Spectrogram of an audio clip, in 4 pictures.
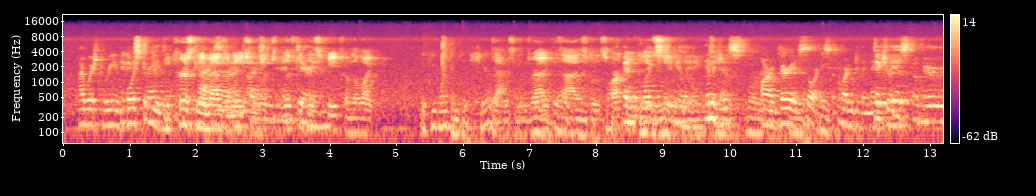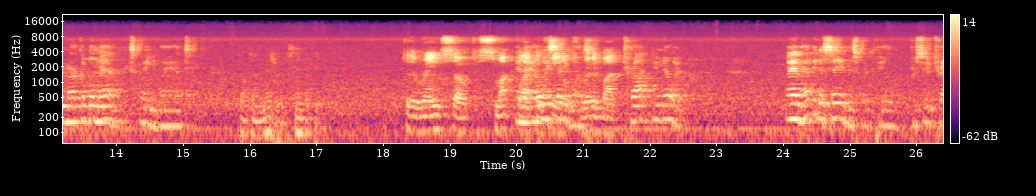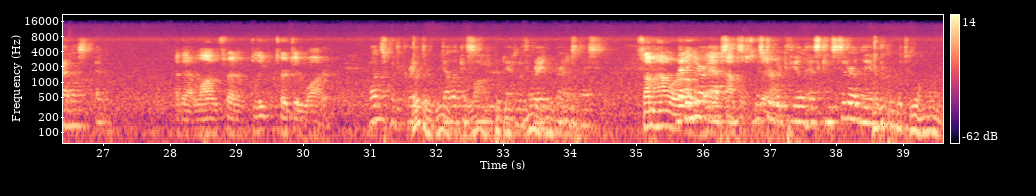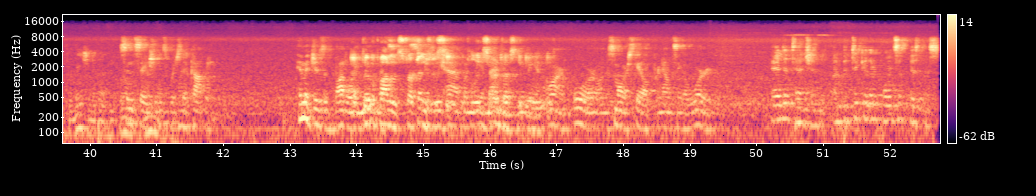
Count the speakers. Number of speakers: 4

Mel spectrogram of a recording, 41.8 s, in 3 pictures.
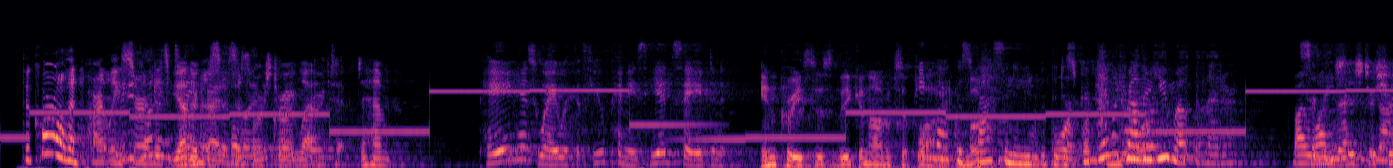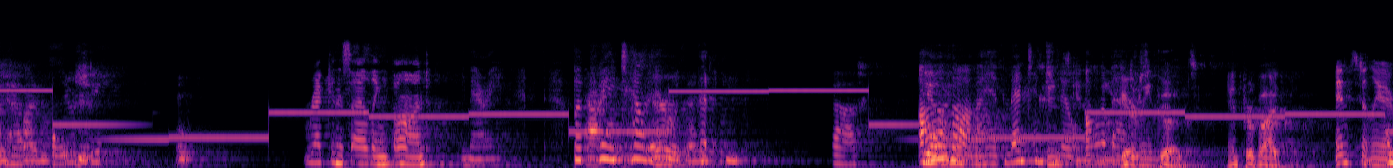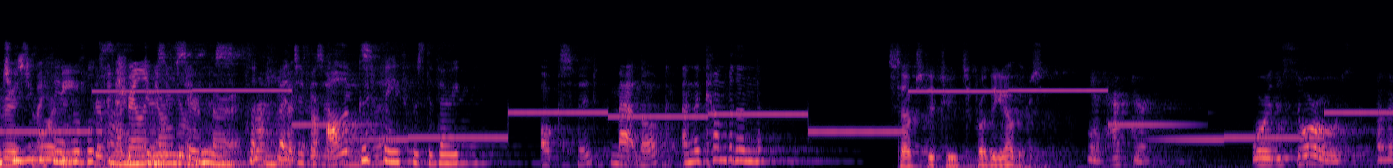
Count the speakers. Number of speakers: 9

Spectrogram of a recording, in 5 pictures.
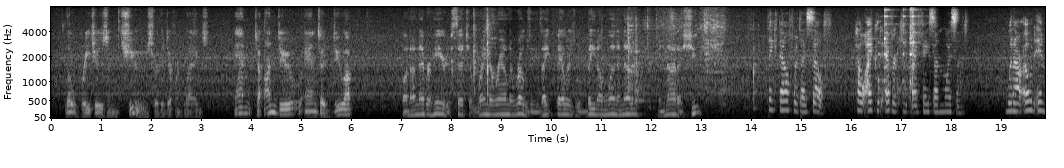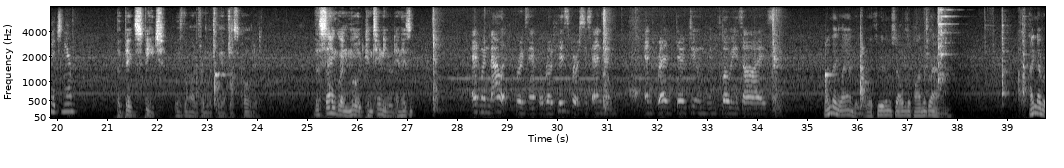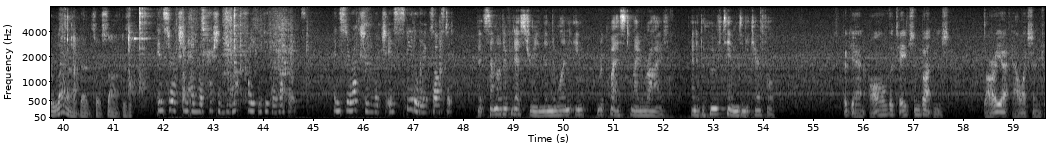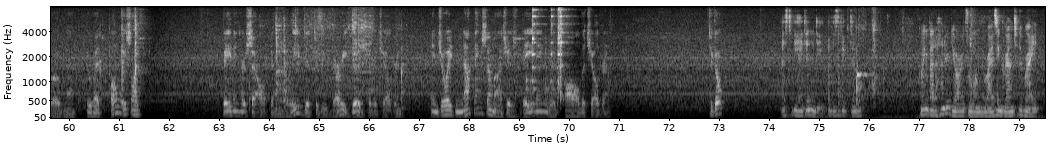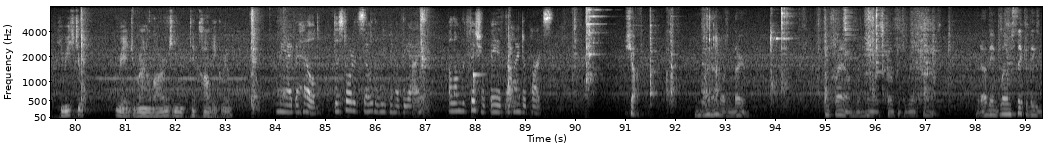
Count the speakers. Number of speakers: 8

